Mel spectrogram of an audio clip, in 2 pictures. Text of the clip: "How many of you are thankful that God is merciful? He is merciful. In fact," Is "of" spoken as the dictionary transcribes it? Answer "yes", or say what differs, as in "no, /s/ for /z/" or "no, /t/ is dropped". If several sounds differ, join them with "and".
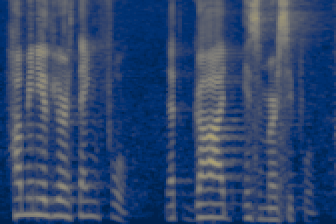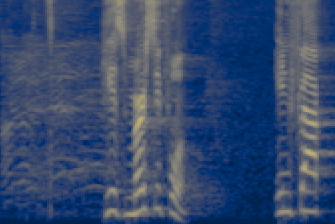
yes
